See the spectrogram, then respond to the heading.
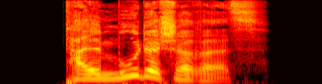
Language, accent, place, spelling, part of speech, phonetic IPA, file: German, Germany, Berlin, talmudischeres, adjective, [talˈmuːdɪʃəʁəs], De-talmudischeres.ogg
- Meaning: strong/mixed nominative/accusative neuter singular comparative degree of talmudisch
